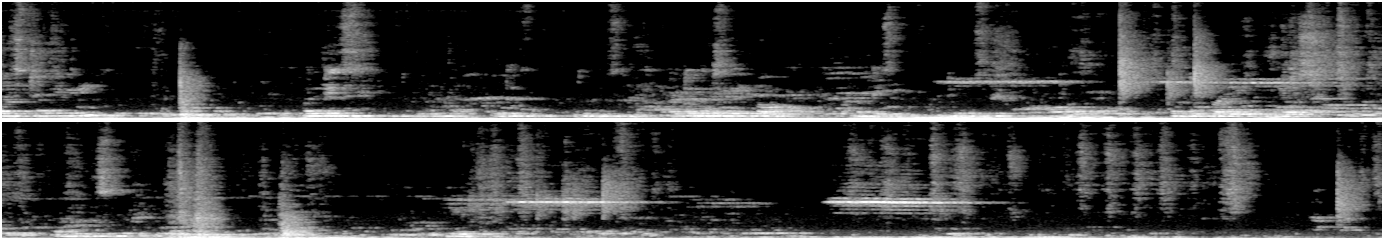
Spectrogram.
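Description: A woman speaks calmly, like a teacher explaining.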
